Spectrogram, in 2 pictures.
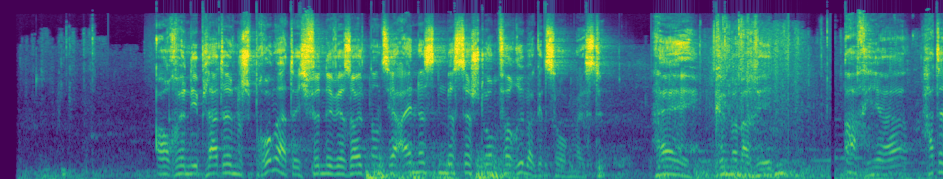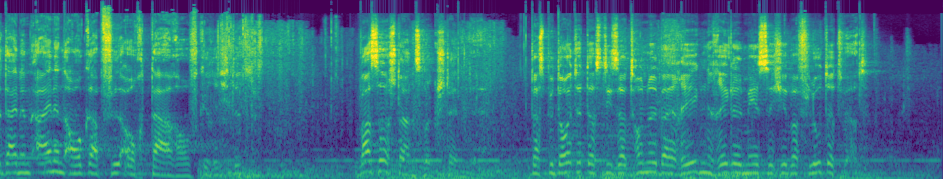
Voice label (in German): Synchron US Serie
